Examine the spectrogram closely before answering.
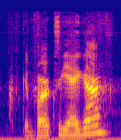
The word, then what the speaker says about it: Gebirgsjäger: client of mine uh the actual name of these guys are uh berks jaeger i believe is how it's pronounced uh they're uh mountain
